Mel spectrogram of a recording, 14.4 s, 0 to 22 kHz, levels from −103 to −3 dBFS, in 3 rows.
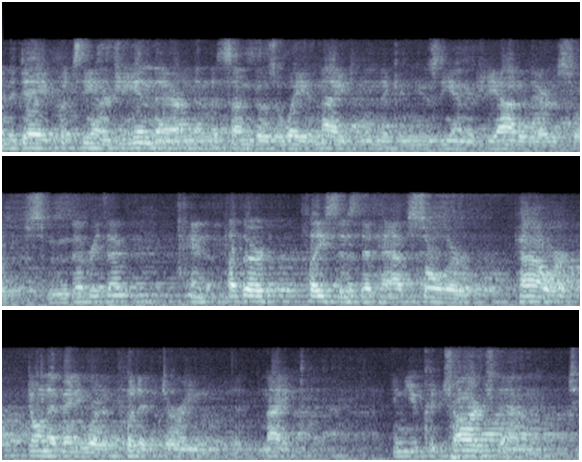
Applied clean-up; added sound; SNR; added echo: none; none; none; reverberation time 2.3 s.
